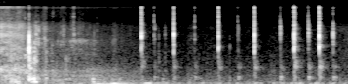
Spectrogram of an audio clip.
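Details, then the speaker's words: Abandoned project car, power applied to the fuel pump: a sharp dry click repeats irregularly from the tank about every half second with no pump hum; the pump gets power but won't run, suspected seized. "yeah I just think powered fuel pump that don't run so you hear it clicking the tank"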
